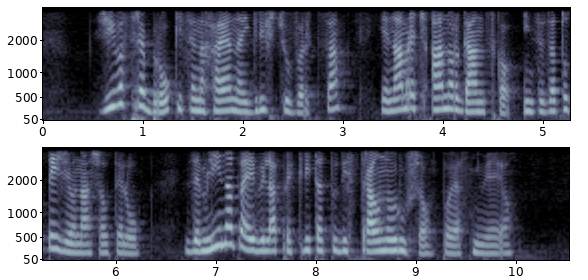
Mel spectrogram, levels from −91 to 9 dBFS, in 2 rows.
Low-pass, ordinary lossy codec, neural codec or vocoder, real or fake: 3.6 kHz; none; none; real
